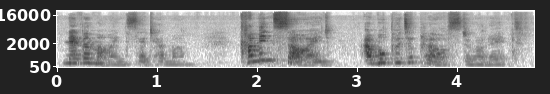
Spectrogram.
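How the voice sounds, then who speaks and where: A woman's voice: mid-range voice, big pitch swings, measured pace, fairly bright tone, recorded from a distance. A woman reading a children's bedtime story theatrically, stretching words with exaggerated emphasis. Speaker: storytime reader at a primary school.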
